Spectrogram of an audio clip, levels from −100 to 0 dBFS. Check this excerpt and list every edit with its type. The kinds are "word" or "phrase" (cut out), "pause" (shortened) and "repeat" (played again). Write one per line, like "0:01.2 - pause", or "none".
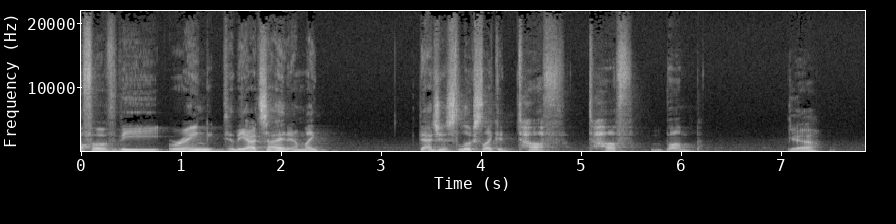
none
